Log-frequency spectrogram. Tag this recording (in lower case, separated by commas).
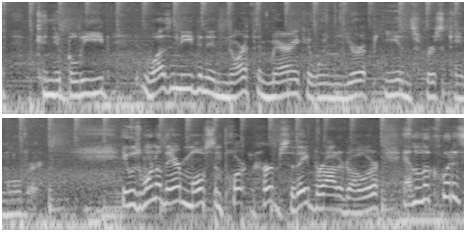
speech, music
